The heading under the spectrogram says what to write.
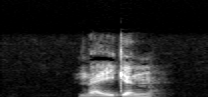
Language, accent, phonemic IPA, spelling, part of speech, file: German, Austria, /ˈnaɪ̯ɡən/, neigen, verb, De-at-neigen.ogg
- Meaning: 1. to incline, slant, tilt, bend, lower (move something in some direction by bowing or turning slightly) 2. to incline, slant, lean, bow (intransitive use always requires an adverb of place)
